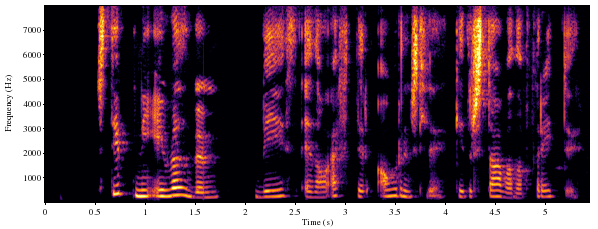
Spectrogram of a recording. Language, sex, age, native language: Icelandic, female, 20-29, Icelandic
